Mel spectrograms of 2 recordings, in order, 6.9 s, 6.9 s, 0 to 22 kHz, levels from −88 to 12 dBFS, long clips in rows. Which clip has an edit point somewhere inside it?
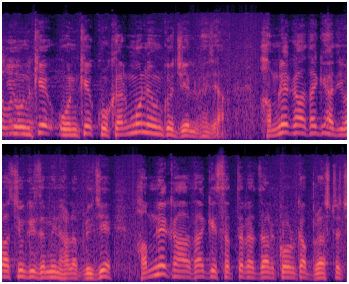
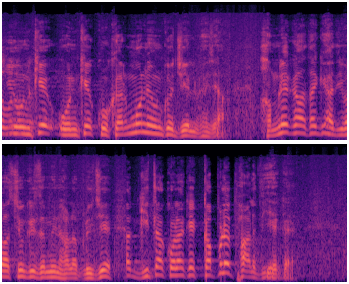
second; 1 cut; at 4.8 s

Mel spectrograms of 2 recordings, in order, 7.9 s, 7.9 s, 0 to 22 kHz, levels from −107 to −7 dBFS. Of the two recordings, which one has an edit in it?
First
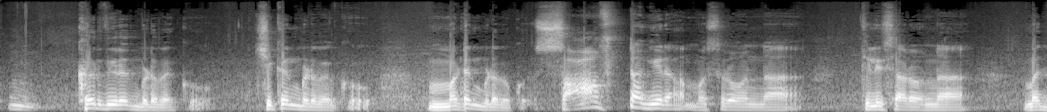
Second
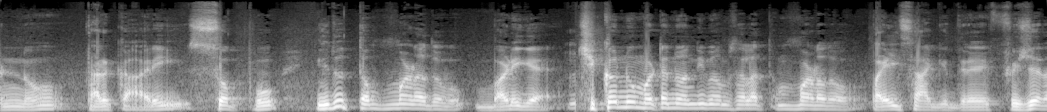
second; 2 cuts; at 4.2 s, 6.5 s

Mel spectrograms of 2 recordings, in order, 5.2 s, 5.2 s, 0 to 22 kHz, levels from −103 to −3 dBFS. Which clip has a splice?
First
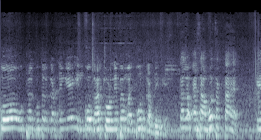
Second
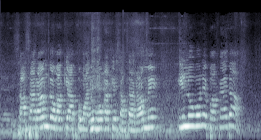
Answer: first; 1 cut; at 3.6 s

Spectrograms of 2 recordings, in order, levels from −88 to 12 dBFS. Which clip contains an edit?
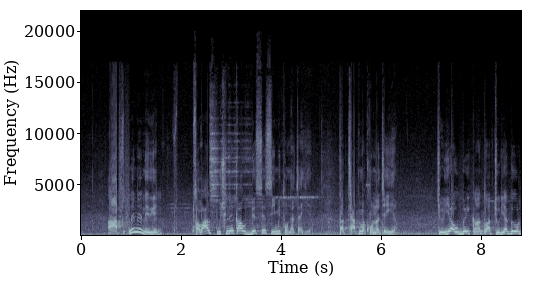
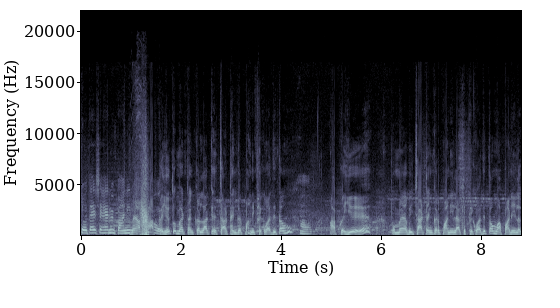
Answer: second; 1 cut; at 1.4 s

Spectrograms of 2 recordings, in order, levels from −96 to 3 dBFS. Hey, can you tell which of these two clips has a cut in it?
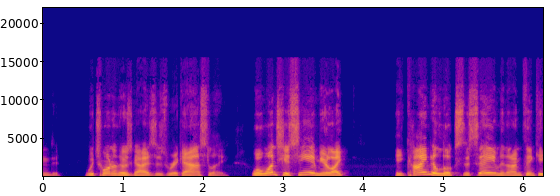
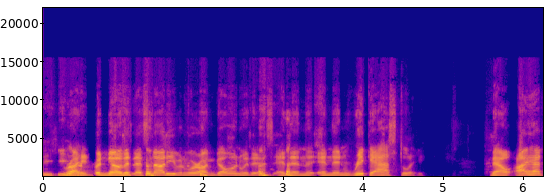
second; 1 cut; at 1.1 s

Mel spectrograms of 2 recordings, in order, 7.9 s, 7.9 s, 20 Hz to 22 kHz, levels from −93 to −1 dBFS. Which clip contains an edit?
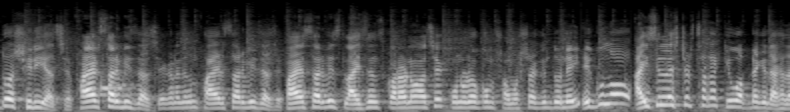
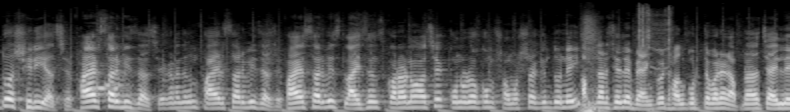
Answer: second; 1 cut; at 5.8 s

